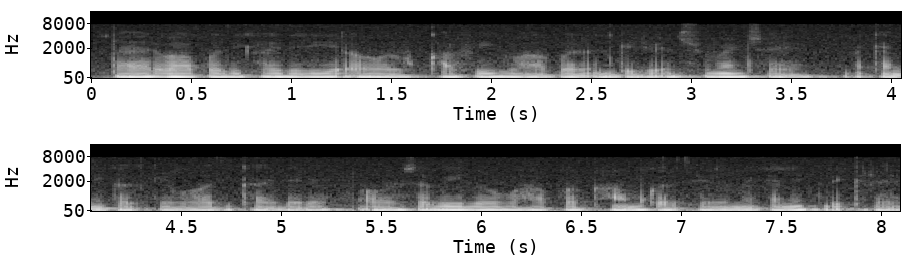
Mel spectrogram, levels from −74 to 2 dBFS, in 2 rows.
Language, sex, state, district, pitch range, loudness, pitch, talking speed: Hindi, male, Rajasthan, Nagaur, 85-95 Hz, -15 LUFS, 90 Hz, 230 wpm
